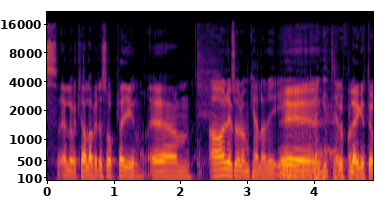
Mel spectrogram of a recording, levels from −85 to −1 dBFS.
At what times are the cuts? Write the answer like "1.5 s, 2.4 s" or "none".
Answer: 2.8 s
